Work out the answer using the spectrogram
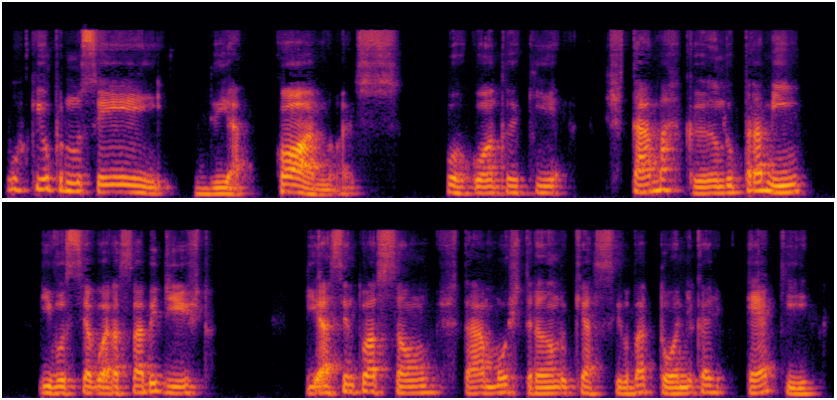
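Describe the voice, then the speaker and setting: Slow, husky Greek teacher. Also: male voice, medium pitch. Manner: slow and deliberate, spelling out pronunciations. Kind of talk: beginner language lesson.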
